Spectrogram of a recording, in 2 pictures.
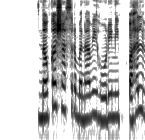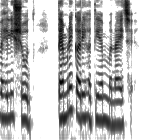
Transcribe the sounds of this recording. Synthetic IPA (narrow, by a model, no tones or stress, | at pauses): nəʋkaʃast̪ɾəbənaʋiɦoɽinipəɦəlʋəɦeliʃod̪ | t̪emɳekəɾiɦət̪iemːənajt͡ʃʰe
